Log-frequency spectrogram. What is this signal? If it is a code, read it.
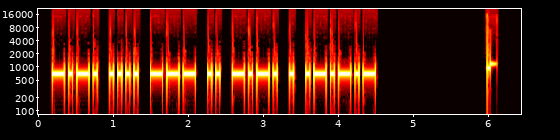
Morse code, heard as a keyed tone, about 22 wpm, 700 Hz. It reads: CHOICE.
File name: practice / 22wpm / Sentences with 8-Word Phrases - 22wpm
